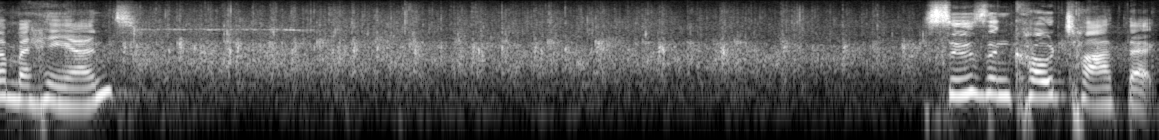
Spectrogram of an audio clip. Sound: applause

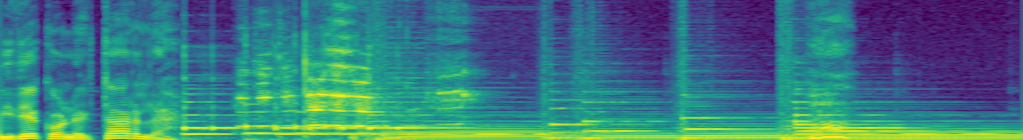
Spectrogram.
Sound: squeaking

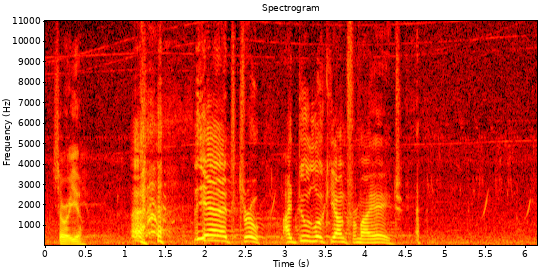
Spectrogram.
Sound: laughs

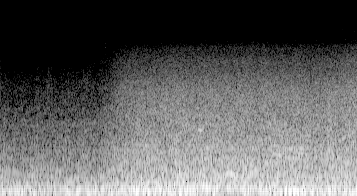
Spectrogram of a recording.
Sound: water splashing

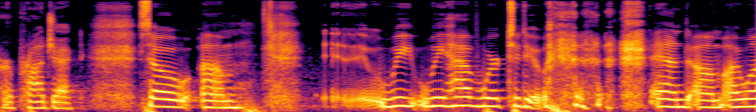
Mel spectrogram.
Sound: chuckling

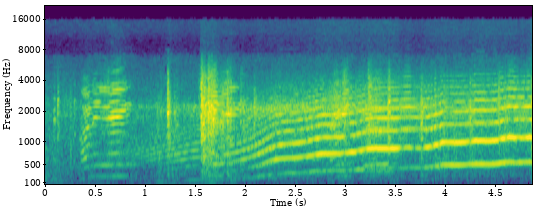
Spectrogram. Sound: siren Sounds

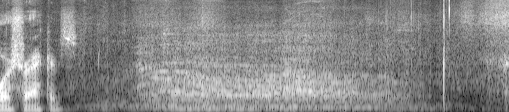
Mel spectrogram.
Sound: audience gasping

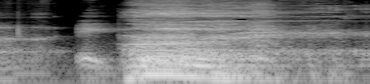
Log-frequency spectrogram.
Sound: growls

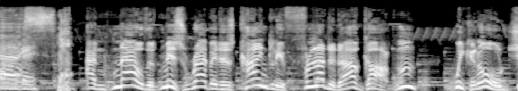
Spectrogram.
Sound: oinks

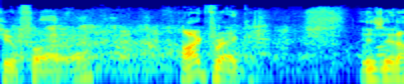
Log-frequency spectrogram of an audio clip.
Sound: laughter

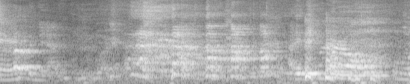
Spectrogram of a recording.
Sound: laughing

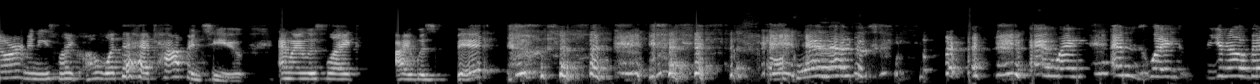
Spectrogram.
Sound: laughing

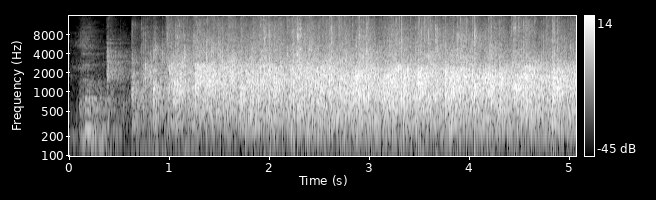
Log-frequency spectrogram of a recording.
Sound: applause

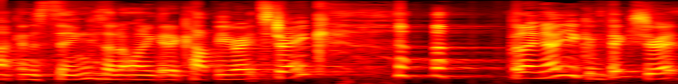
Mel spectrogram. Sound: laughs

